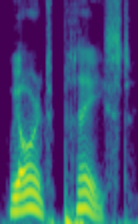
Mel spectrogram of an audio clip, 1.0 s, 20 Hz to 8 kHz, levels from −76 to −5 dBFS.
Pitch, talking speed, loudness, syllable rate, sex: 130 Hz, 175 wpm, -16 LUFS, 5.5 syllables/s, male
